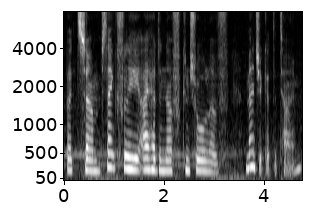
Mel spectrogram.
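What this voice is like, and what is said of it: Slipping put-on German accent. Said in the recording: “I'm losing the German accent”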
